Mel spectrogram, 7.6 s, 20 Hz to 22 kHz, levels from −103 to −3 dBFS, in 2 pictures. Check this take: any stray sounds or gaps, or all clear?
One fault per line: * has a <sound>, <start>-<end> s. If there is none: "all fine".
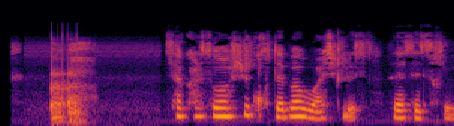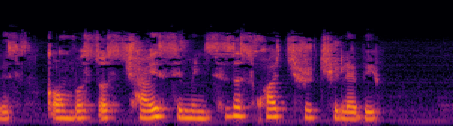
* has a throat clearing, 0.4-0.8 s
